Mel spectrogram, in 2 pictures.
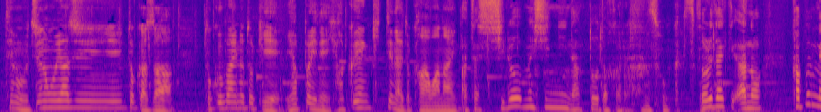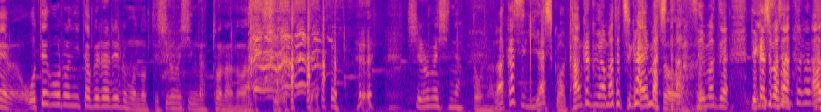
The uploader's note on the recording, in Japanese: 2人組。パーキング収録。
